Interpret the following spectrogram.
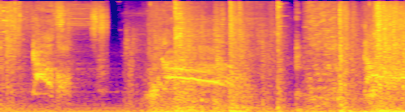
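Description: Cartoon giant-robot sound effects: a run of sharp mechanical clanks and knocks, with a short falling servo whine about halfway through and again near the end.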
